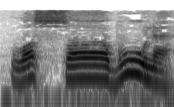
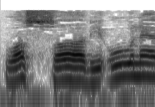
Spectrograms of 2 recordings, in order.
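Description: First: Slow "والصابون" with long u straight after b, no hamza; Warsh reading. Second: Said in the usual way. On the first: Shown as a demonstration. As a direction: drop the glottal stop in "والصابون": as-saabuuna. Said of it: "وحذف الهمز". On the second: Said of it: "بضم الباء".

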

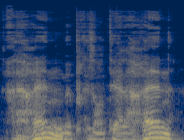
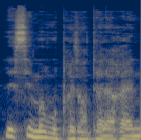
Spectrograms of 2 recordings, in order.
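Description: First: Grumbled, incredulous question; gruff echo of the offer; grumbling growl. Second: Said in the usual way. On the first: A narrator's reading. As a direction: growl it back like a reluctant brewer. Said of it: "grogna le brasseur". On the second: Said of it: "dit celui-ci".

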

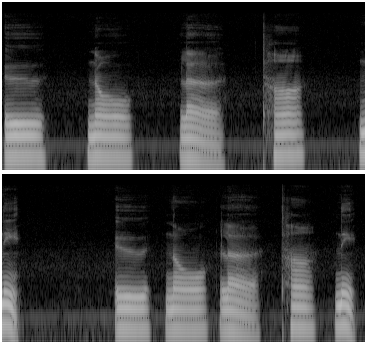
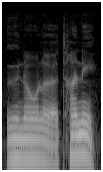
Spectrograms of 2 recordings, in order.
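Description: First: Separated syllables with clear pauses. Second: Said in the usual way. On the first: Shown as a demonstration. Teacher showing learners the word January, syllable by syllable. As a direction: sound out each syllable on its own, held out. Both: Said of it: "It's pronounced like this".

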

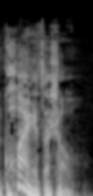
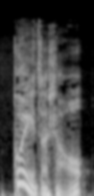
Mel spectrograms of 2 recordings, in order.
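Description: First: 刽子手 as kuàizishǒu; Beijing-style 刽子手 opening like 筷子; Beijing dialect reading. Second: Said in the usual way. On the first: Shown as a demonstration. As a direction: say 刽 in 刽子手 as kuài, not guì. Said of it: "北京话念". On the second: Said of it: "北京话念刽子手".

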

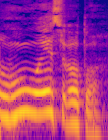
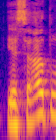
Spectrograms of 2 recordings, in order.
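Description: First: ويسعطه said wa-yasʕuṭuh; damma form. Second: يسعطه said yasʕaṭuhu; fatha form. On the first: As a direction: put a u after the ʕayn in ويسعطه. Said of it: "بالضم". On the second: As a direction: put an a after the ʕayn in يسعطه. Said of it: "بالفتح المقيس". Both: Shown as a demonstration.

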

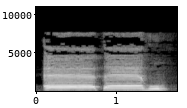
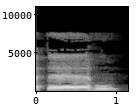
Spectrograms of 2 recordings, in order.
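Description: First: آتاهم drawn very slowly, final a open and clear; short madd with opening. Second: آتاهم slow, the a tilted toward e; slow recitation of آتاهم, tilted a; medium madd with taqleel. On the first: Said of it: "لو أنت قصرت آه". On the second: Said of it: "هتقلل تاهم اللي هي الألف". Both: Shown as a demonstration.

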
